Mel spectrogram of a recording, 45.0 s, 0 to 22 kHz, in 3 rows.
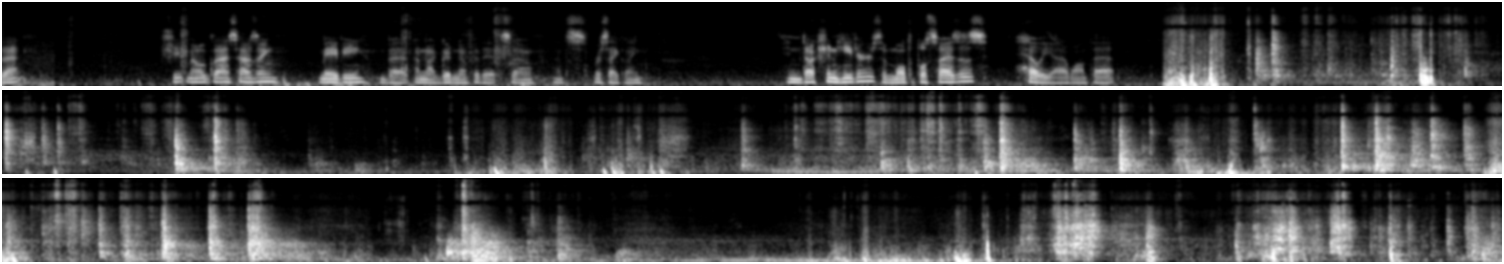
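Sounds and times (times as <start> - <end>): sheet metal clanking and rattling: 11.6 - 37.4, 39.6 - 45.0.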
